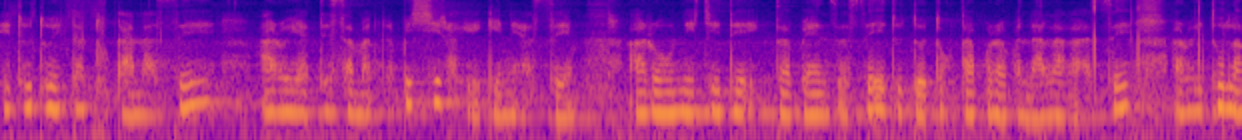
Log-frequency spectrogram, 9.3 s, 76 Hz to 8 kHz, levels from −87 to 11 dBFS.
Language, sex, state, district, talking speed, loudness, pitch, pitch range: Nagamese, female, Nagaland, Dimapur, 180 wpm, -25 LUFS, 195 Hz, 180-220 Hz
